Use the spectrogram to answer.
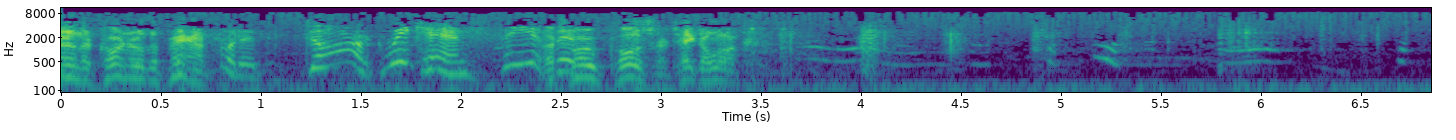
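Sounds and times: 
speech: 0:00.0 - 0:03.6
steady low hum: 0:00.0 - 0:06.8
dog whining: 0:03.6 - 0:06.8.

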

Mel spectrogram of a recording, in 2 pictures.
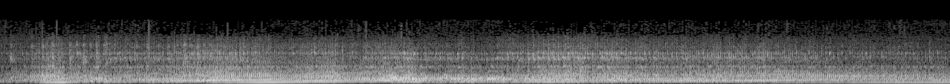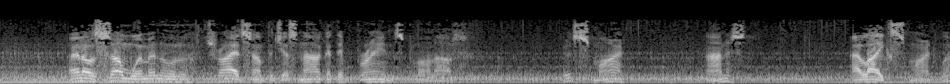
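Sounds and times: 
car engine humming while the car is driven: 0:00.0 - 0:19.0
speech: 0:10.3 - 0:14.4, 0:15.2 - 0:15.9, 0:16.6 - 0:17.1, 0:18.0 - 0:19.0.

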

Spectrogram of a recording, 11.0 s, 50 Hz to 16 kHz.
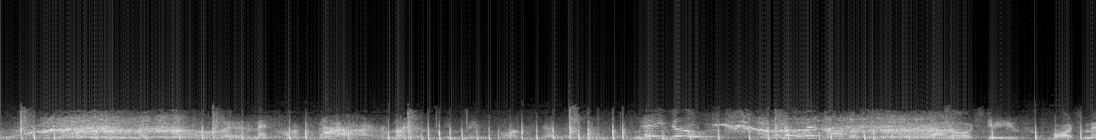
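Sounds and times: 
sharp thumping hooves: 0:00.0 - 0:10.9
agitated horse whinnying and snorting while being subdued: 0:00.1 - 0:02.1, 0:07.1 - 0:09.6.

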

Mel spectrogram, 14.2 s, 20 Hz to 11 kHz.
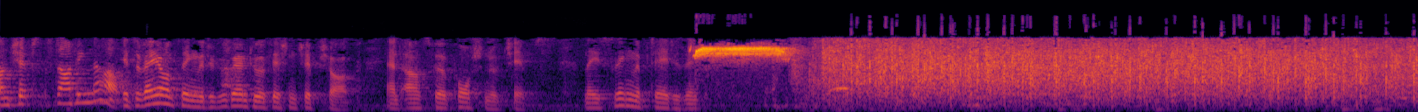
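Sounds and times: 
speech: 0:00.0 - 0:07.2
referee's whistle blast: 0:06.9 - 0:08.5
audience applause: 0:07.7 - 0:14.1.

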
